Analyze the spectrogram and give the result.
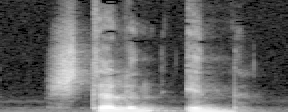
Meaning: inflection of instellen: 1. plural present indicative 2. plural present subjunctive
- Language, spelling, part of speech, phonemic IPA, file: Dutch, stellen in, verb, /ˈstɛlə(n) ˈɪn/, Nl-stellen in.ogg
